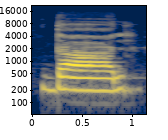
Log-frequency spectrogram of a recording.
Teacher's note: دال میں زبان کی نوک دانتوں کے ساتھ ٹچ ہوتی ہے، ٹھیک ہے؟ دال جب ہم ادا کرتے ہیں نا تو زبان کی جو نوک ہے نا وہ دانتوں کے ساتھ ٹچ ہوتی ہے، دال، ٹھیک ہے؟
